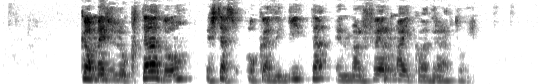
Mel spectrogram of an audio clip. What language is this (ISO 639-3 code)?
epo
